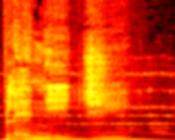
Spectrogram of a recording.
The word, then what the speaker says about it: pleniĝi: Mas o sufixo ge, com circunflexo, que é pronunciado G, tem o som G, que é o usado na Renaskiji. Portanto, plenigi, encher, seria encher-se por si próprio.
